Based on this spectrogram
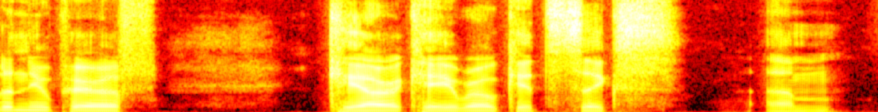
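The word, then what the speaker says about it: Rokit: new pair of krk Rocket 6 um rocket 6 actually they're pronounced like that and um uh when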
